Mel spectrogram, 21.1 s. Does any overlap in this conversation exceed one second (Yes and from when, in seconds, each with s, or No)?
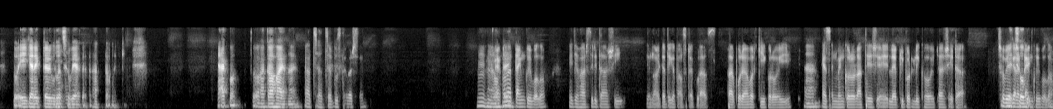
No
